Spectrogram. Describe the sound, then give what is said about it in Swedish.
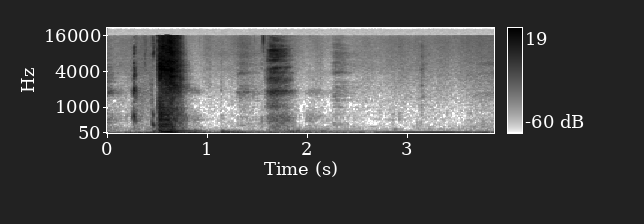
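A quick run of three loud sneezes from a person sneezing out stage smoke, the first the sharpest and the next following about a second later, with soft breathing and low rumbling noise in between. “Om ni undrar vad det var som lät så var det tre stycken nysningar tror jag.”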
